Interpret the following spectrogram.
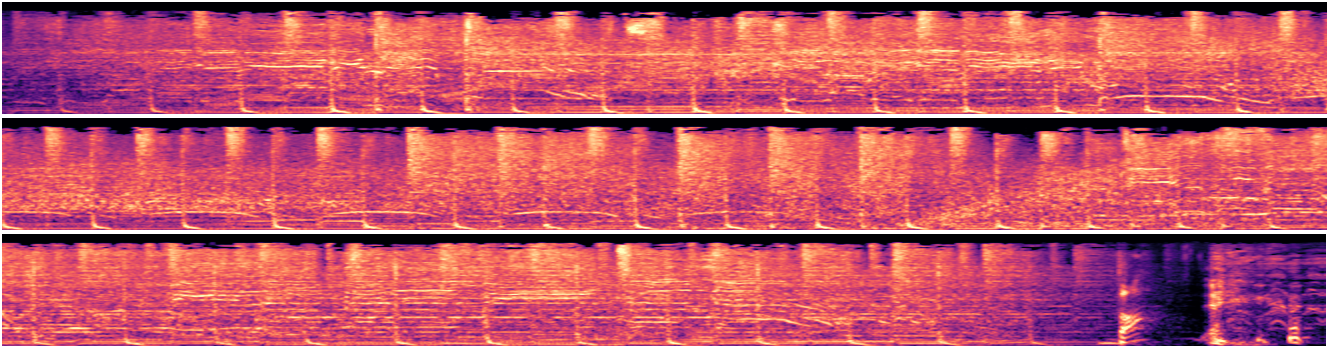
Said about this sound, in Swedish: Det är han som ska göra den officiella VM-låten.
